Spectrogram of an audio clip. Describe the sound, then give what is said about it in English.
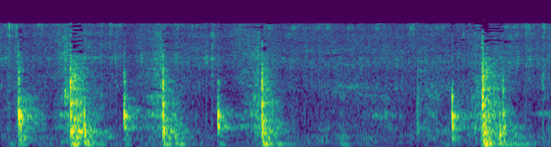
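Sizzling and scraping of food browning in a frying pan as it is stirred, a series of sharp, uneven stirring strokes over a soft hiss, fairly quiet and with no talking. “And while this is browning, we'll just put this in the pan here. You can see how nice it's browning.”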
